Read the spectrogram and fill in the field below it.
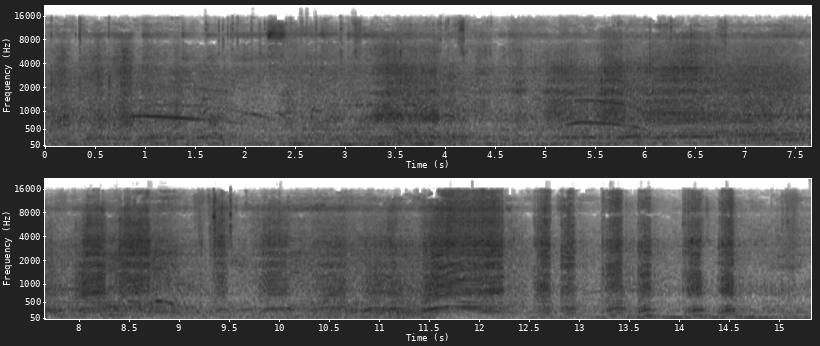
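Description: Monster truck engines rev and idle at a Monster Jam freestyle event in Denver, Colorado, a roaring, fluctuating drone with rising whines and sharp bursts toward the end, under crowd noise and faint arena chatter.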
